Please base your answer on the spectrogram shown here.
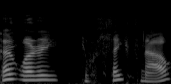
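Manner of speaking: very quiet, eerie, creepy, hushed half-whisper. Voicing a character who looks into a cage at a pet scorpion: half-whispering. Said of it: "just whisper in".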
